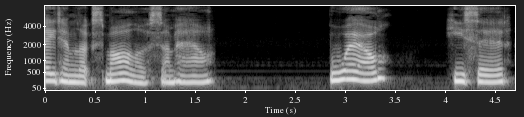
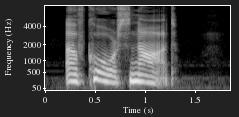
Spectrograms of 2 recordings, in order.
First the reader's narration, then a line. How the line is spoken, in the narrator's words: she snapped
